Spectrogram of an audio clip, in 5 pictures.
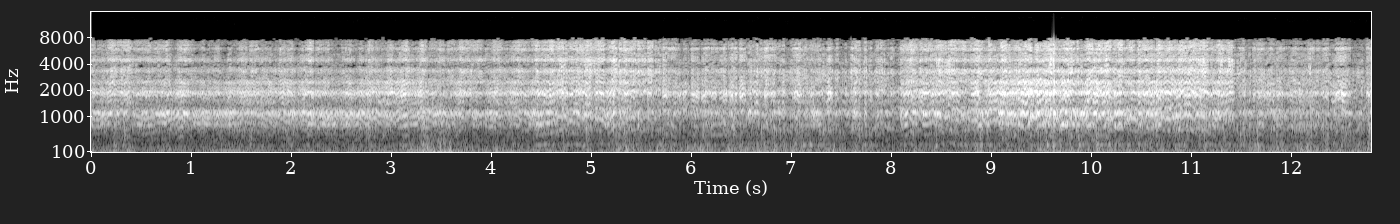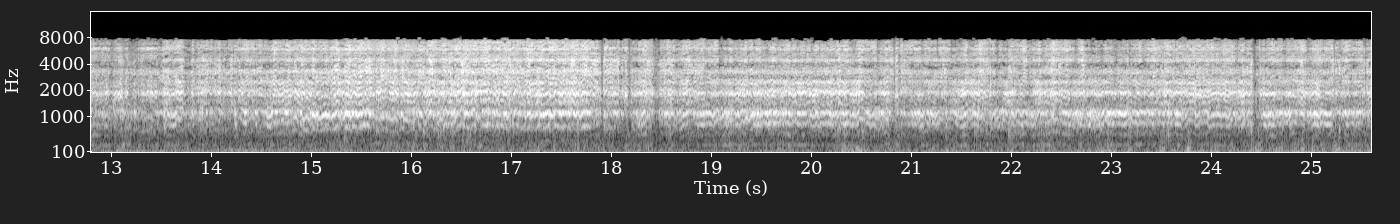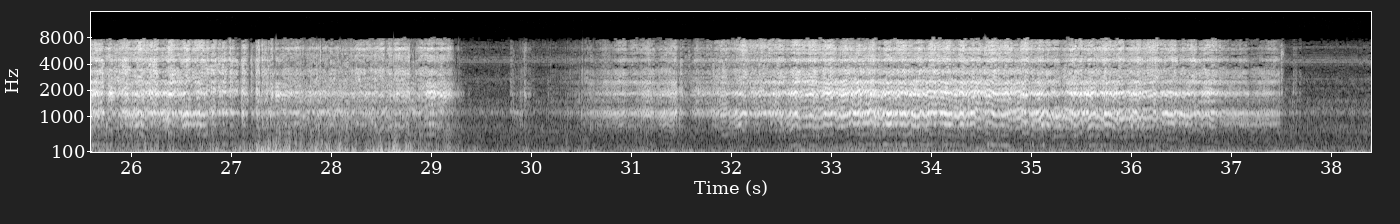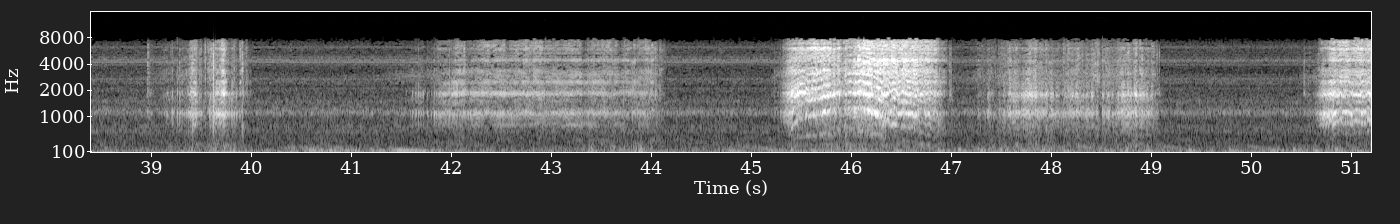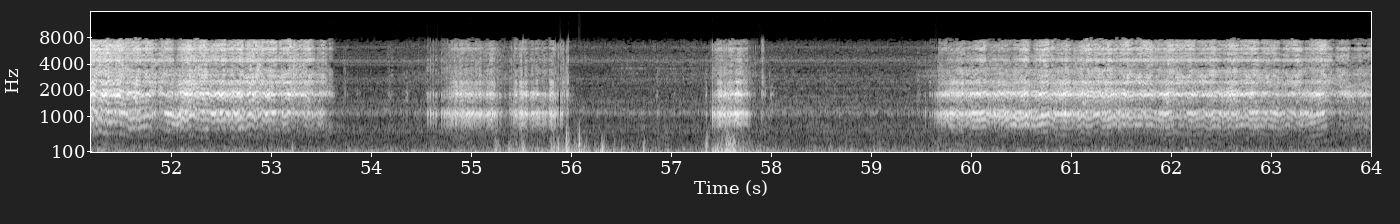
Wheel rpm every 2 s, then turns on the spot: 50, 50, 70, 80, 80, 80, 80, 80, 90, 70, 70, 70, 70, 70, 40, 30, 60, 60, 30, 0, 10, 20, 50, 40, 10, 50, 50, 20, 20, 10, 50, 50.
46-50 54-58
